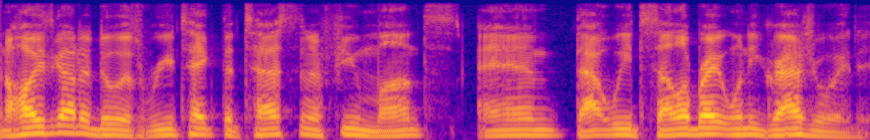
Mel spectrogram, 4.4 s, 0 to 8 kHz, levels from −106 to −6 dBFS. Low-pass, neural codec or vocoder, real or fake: 7.2 kHz; vocoder, 44.1 kHz, 128 mel bands every 256 samples, BigVGAN v2; fake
